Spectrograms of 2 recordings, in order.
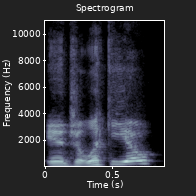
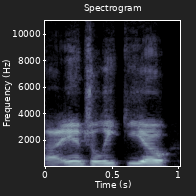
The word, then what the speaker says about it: Angelichio: I probably butchered that last name. Brian Angelikio, I think is what uh I was hearing as a phonetic pronunciation of his last name.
